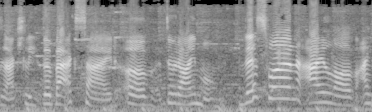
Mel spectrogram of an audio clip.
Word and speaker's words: Doraemon: Is that how you pronounce it, Mr. Emil? Yes. Doraemon.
